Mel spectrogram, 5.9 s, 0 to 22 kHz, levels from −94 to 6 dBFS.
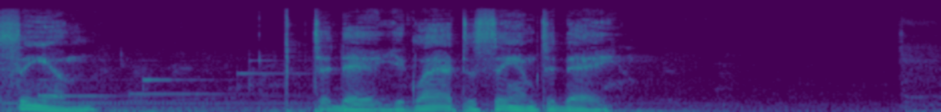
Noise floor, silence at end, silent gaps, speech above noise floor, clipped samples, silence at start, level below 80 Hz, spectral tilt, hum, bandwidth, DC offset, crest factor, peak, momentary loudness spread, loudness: -77 dBFS; 0.1 s; none; 34 dB; under 0.1%; 0 s; -60 dBFS; -4 dB/octave; none; 16 kHz; under 0.1%; 18 dB; -28 dBFS; 21 LU; -44 LUFS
